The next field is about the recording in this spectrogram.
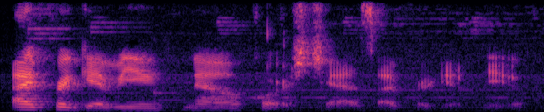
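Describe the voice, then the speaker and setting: A woman's voice: a bass voice, moderate pace, vocal fry, sharp tone, slight background noise, voice pushed down, exaggerated voice, low-quality recording. A woman voicing a supportive, sardonic young aspiring actress in a conversational game-dialogue reading. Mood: reassuring.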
